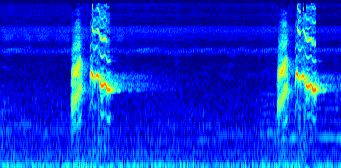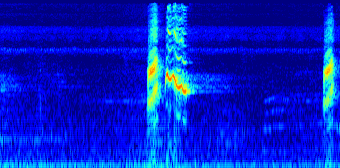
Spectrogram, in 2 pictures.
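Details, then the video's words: Sooty-headed bulbul lure for provoking rival birds: short two-part notes, a harsh burst then a falling whistle, repeated about every one and a half seconds, four times. "Burung Kutilang Pikat Gacor Fighter, Paling Jago Mendongkrak EMOSI Kutilang LAWAN"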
